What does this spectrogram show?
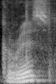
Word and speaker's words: Gris: Gris, right? Gris, not Chris. Gris.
